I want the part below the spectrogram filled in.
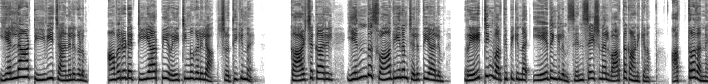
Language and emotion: Malayalam, disgusted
